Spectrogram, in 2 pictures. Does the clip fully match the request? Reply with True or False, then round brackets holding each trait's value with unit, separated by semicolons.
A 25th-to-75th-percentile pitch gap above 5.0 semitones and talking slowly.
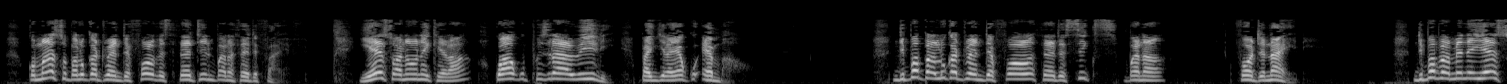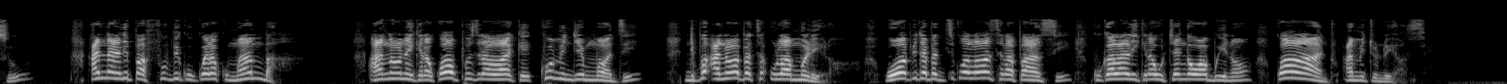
True (5.4 semitones; 90 wpm)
